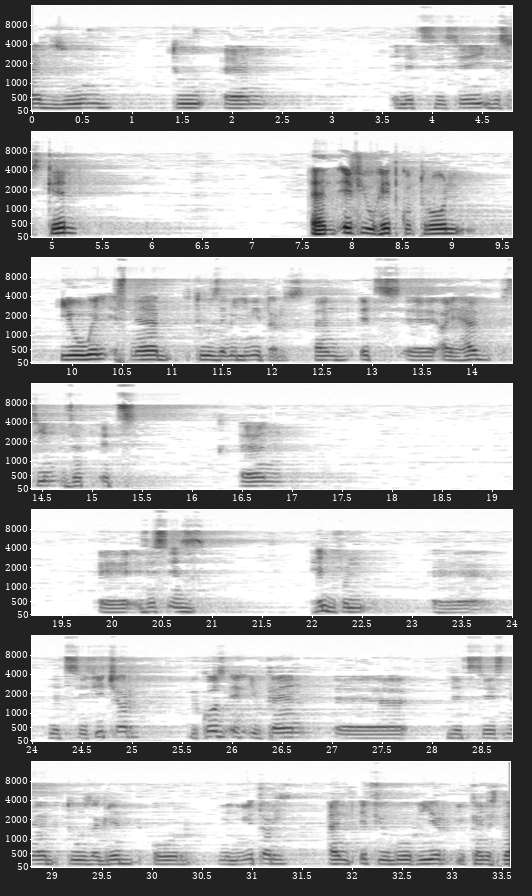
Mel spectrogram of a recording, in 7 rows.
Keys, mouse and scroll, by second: 1.0-5.4 middle drag, 5.4 Up, 6.2 Escape, 6.6 n, 9.1 g, 32.3-33.5 middle drag.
